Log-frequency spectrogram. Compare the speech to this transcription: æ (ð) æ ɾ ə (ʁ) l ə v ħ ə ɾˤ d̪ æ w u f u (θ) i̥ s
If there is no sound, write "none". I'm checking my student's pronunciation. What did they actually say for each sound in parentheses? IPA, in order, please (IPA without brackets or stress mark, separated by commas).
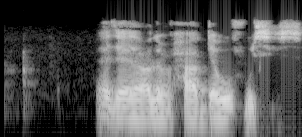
ð, ʁ, s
